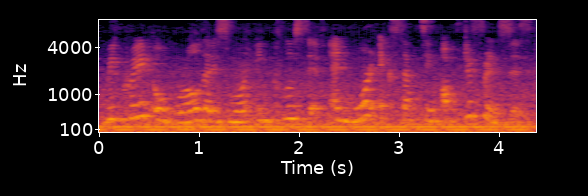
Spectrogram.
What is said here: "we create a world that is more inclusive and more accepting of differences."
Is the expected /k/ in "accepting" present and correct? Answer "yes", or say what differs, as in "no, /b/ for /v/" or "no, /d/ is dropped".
yes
